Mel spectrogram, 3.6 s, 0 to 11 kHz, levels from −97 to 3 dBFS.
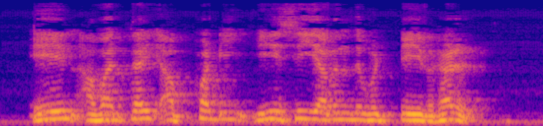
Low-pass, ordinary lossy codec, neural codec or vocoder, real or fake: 9.9 kHz; AAC, 32 kbps; none; real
